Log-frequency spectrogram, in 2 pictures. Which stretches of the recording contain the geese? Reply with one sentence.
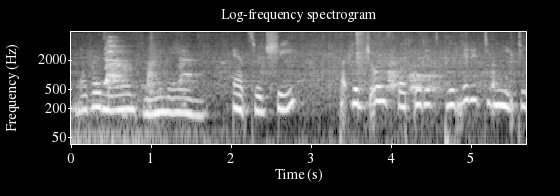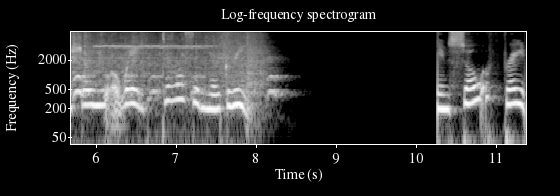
The geese can be heard from 0.0 to 2.1 s.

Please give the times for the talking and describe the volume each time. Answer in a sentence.
You can hear the talking from 0.1 to 8.1 s, at a steady volume; and briefly from 10.2 to 11.3 s.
